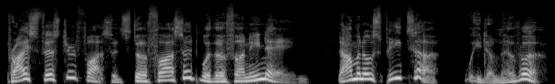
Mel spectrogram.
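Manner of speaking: strange commercial voice with big swoops in pitch; Andre Stoica. Retold or imitated. Imitating a rival voice actor's ads, strange swooping voice. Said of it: "He had a real strange way of talking".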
